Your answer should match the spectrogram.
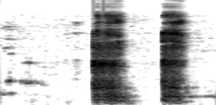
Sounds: Throat clearing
